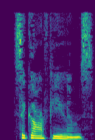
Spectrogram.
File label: "cigar fumes", US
